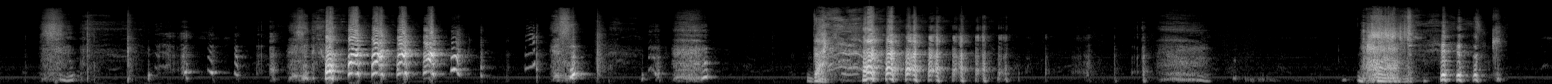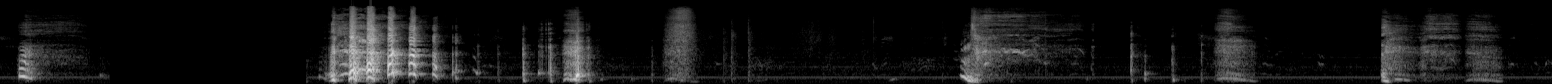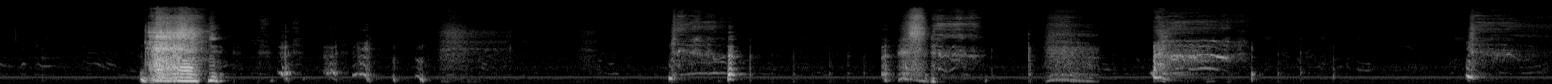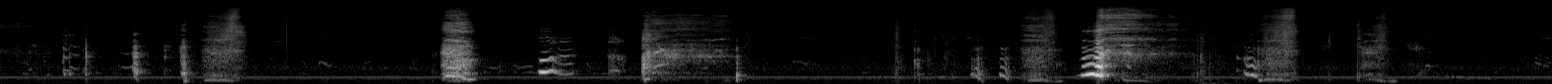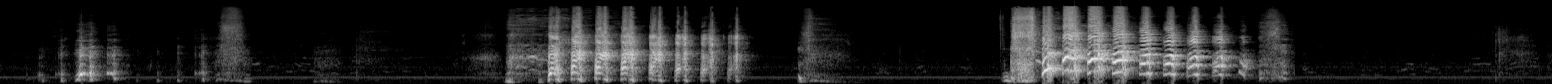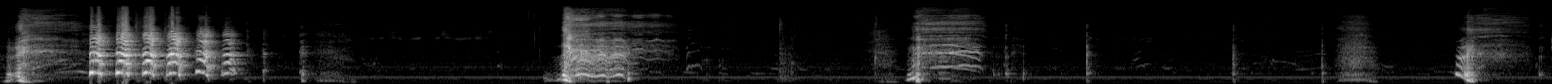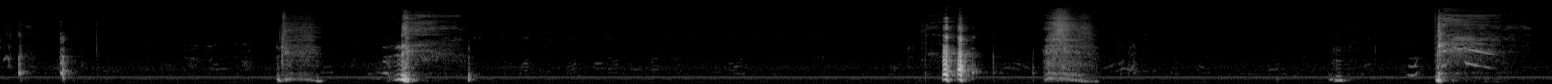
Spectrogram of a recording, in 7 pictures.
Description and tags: Mono recording of a man laughing in various ways.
